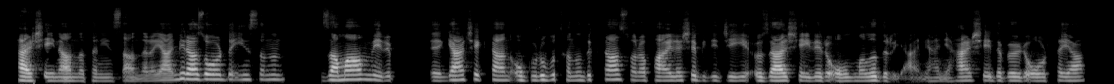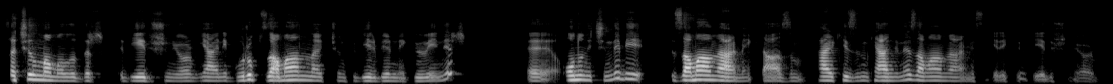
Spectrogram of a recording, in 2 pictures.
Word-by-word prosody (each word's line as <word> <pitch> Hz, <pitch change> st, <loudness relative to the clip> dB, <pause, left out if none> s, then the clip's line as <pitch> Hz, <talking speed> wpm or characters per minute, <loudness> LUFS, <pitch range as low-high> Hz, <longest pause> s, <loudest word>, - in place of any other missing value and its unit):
her 185 Hz, -3 st, +6 dB
şeyini 175 Hz, -1 st, -5 dB
anlatan 165 Hz, 0 st, -5 dB
insanlara 90 Hz, -, -10 dB
yani 100 Hz, -, -3 dB
biraz 240 Hz, -2 st, +4 dB
orada 230 Hz, 0 st, 0 dB
insanın 225 Hz, 0 st, -10 dB, 0.3 s
zaman 220 Hz, +4 st, +4 dB
verip, 190 Hz, -3 st, -5 dB, 0.3 s
eee, 175 Hz, -1 st, -5 dB
gerçekten 210 Hz, +2 st, 0 dB
o 195 Hz, -1 st, -5 dB
grubu 205 Hz, +3 st, -3 dB
tanıdıktan 215 Hz, +2 st, -3 dB
sonra 195 Hz, -4 st, -8 dB
paylaşabileceği 185 Hz, -1 st, -5 dB
özel 175 Hz, 0 st, +4 dB
şeyleri 175 Hz, 0 st, -5 dB
olmalıdır, 170 Hz, +2 st, -2 dB
yani, -, -, -16 dB
hani, 160 Hz, -, -15 dB
her 175 Hz, +2 st, -2 dB
şeyde 180 Hz, 0 st, -7 dB
böyle 175 Hz, 0 st, -3 dB
ortaya 175 Hz, +1 st, -4 dB, 0.3 s
saçılmamalıdır, 175 Hz, -6 st, +2 dB, 0.2 s
eee, 160 Hz, -, -17 dB
diye 170 Hz, -1 st, +1 dB
düşünüyorum. 160 Hz, -1 st, -11 dB
Yani, 175 Hz, -2 st, -5 dB
grup 210 Hz, +6 st, +2 dB
zamanla 190 Hz, -1 st, +5 dB
çünkü 160 Hz, -1 st, -21 dB
birbirine 165 Hz, -1 st, -5 dB
güvenir. 480 Hz, -, -7 dB, 0.6 s
Eee, -, -, -5 dB
onun 210 Hz, +2 st, +5 dB
için 200 Hz, +2 st, -9 dB
de 280 Hz, -1 st, -2 dB
bir 245 Hz, -2 st, -2 dB, 0.3 s
zaman 210 Hz, +2 st, +9 dB
vermek 170 Hz, -4 st, +3 dB
lazım, 160 Hz, +2 st, -6 dB
herkesin 185 Hz, -1 st, -1 dB
kendine 180 Hz, +4 st, +1 dB
zaman 185 Hz, -3 st, -1 dB
vermesi 85 Hz, -, -12 dB
gerekir -, -, -21 dB
diye 75 Hz, 0 st, -15 dB
düşünüyorum. -, -, -25 dB
180 Hz, 135 wpm, -24 LUFS, 170-205 Hz, 0.6 s, zaman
